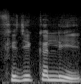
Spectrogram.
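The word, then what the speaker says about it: physically: हमेशा ध्यान रखना है ये रूल्स डबल एल वाई अगर आता है तो ये साइलेंट है ऐसे ही आगे देख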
